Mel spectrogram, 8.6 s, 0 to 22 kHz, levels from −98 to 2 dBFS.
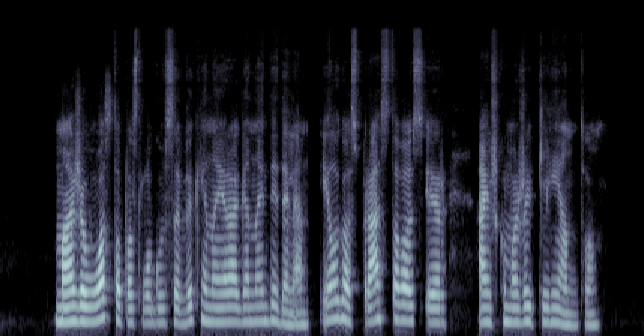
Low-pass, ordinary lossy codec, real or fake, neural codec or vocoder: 14.4 kHz; Opus, 24 kbps; real; none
